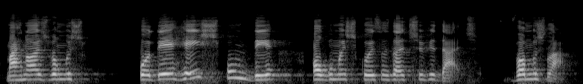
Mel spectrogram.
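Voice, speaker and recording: A woman's voice: a little high, measured pace. A woman teacher with a Brazilian Portuguese accent, giving a remote lesson to young pupils, explaining step by step and asking checking questions.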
